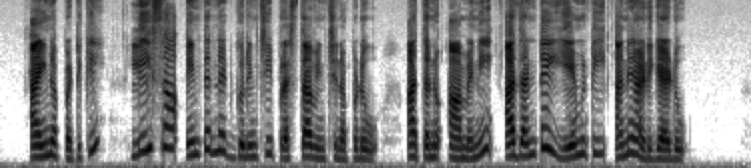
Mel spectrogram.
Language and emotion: Telugu, neutral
